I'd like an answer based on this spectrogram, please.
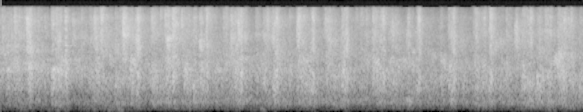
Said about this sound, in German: Ich kann verstehen, dass Sie da mal kurz einen Applaus einflechten wollten.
